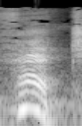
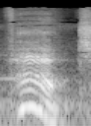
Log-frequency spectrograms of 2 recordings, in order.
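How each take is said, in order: Both takes have the same delivery.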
